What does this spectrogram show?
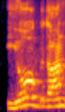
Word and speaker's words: योग: अब हम भी उसको योगा बोलने लग गए। मजे की बात देखिए, उसकी स्पेलिंग इंग्लिश में योगा है तो हम भी योगा बोलने लग गए, जबकि वो योग है।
